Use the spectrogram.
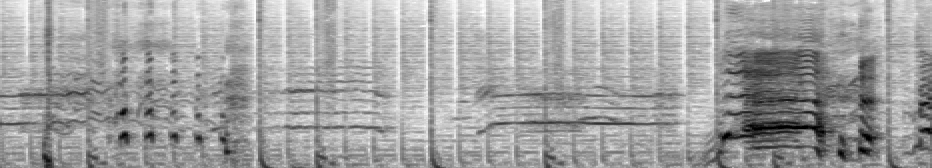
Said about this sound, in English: Okay, funny goat screaming like humans. Just turn it up real fast. This is my laptop playing. Is that a goat? Those are fake, right? Nope, that's a real goat.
